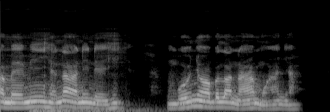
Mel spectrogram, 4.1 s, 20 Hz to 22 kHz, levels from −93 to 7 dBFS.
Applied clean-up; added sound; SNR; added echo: none; Boom; 18 dB; none.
